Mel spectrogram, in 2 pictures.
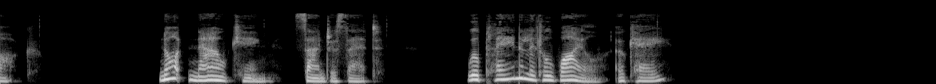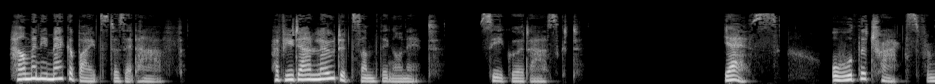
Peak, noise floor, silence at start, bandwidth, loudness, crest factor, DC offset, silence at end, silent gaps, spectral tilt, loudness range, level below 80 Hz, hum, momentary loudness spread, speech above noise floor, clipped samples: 0 dBFS; under -90 dBFS; 0 s; 11.5 kHz; -16 LUFS; 18 dB; under 0.1%; 0 s; 0.47-1.58 s, 2.86-2.94 s, 4.20-4.67 s, 6.78-9.44 s, 11.28-12.06 s, 13.86-14.15 s, 15.28-16.58 s, 17.60-17.68 s; -5.5 dB/octave; 8 LU; -60 dBFS; none; 18 LU; over 75 dB; under 0.1%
